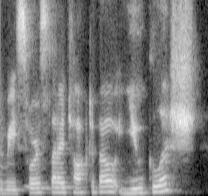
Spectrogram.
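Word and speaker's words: YouGlish: that I talked about yish it's basically combination of U and English so you're missing just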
